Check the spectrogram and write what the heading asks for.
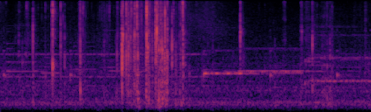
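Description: Plastic snack bag of rice crackers crinkling and crackling as it is handled, in short irregular bursts, busiest about one and a half to two seconds in.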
